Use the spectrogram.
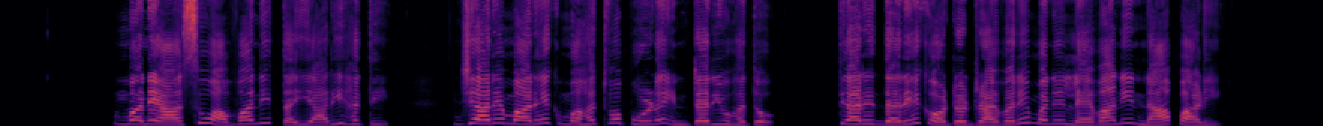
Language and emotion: Gujarati, sad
